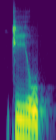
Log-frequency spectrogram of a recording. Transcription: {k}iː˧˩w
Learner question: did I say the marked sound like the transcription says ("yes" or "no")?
yes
